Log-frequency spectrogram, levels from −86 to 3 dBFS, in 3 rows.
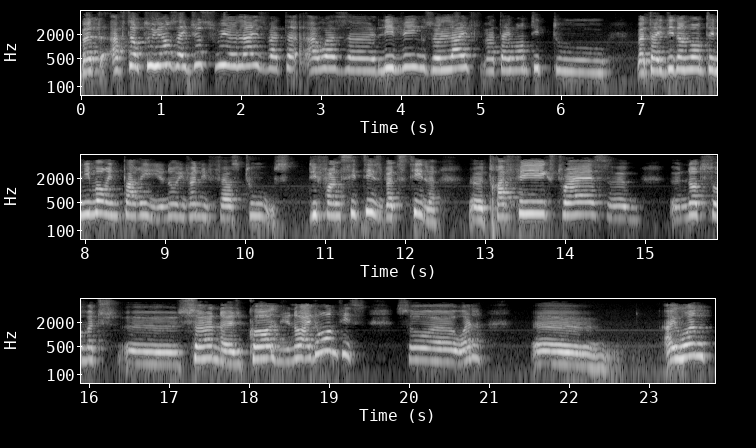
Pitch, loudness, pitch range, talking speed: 250 Hz, -19 LUFS, 220-275 Hz, 150 wpm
